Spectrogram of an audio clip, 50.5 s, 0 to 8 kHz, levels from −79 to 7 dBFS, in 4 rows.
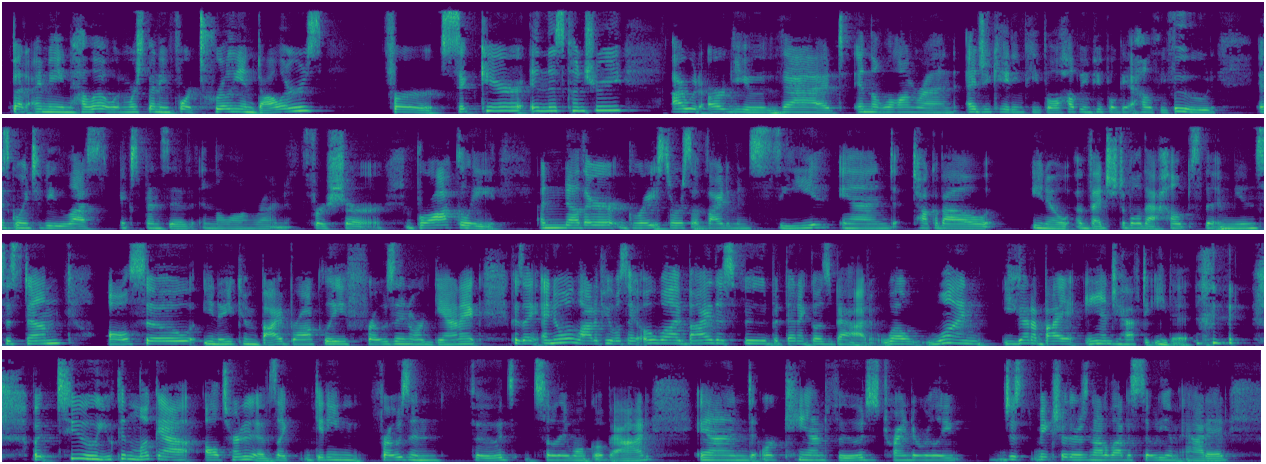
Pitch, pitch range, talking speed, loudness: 175 Hz, 160-200 Hz, 165 wpm, -22 LUFS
